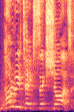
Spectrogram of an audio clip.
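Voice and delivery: high-pitched mock disbelief; incredulous heckler. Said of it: "He's like".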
